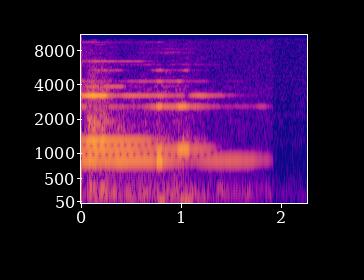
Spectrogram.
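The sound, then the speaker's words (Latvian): An electric bell rings in a parliament chamber before a vote, a steady metallic ringing held for nearly two seconds before cutting off abruptly. “Lūdzu zvanu.”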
